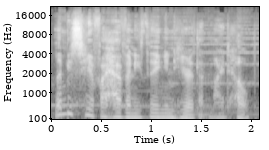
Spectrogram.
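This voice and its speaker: A man's voice: mid-range voice, big pitch swings, rapid-fire, faint music behind, close to an everyday voice. A man doing a flustered, fussy sorceress. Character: fussy helpful female sorceress with a huge tome.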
